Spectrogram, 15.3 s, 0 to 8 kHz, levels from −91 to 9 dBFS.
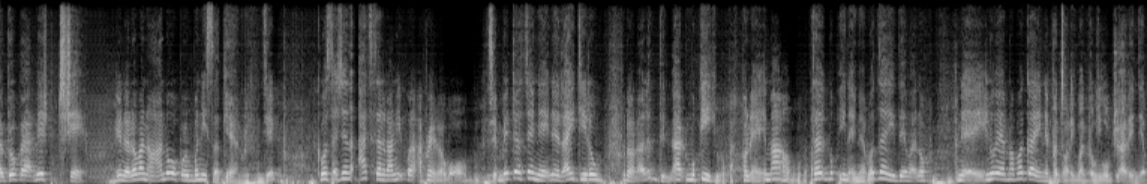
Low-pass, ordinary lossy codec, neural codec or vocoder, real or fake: none; none; codec, 16 kHz, 0.5 kbps, X-Codec, HuBERT features, trained on LibriSpeech; fake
